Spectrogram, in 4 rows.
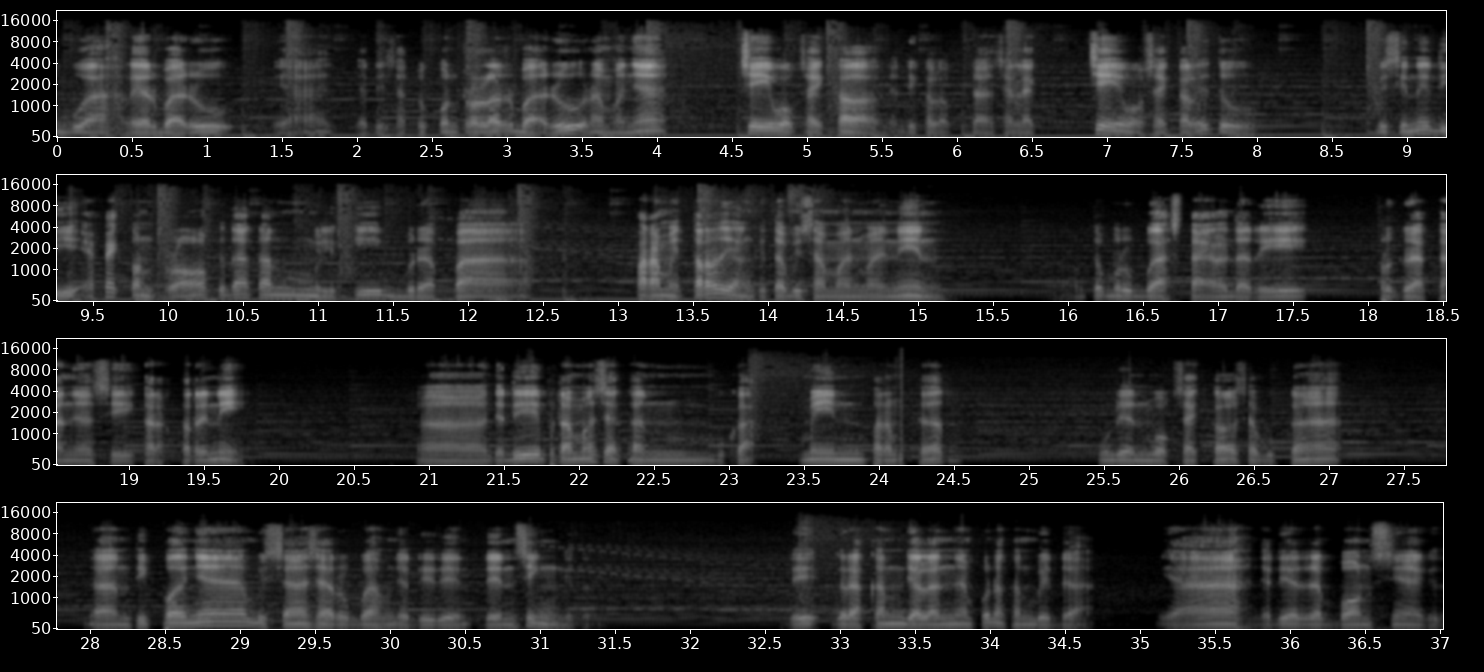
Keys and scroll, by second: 34.2 space.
